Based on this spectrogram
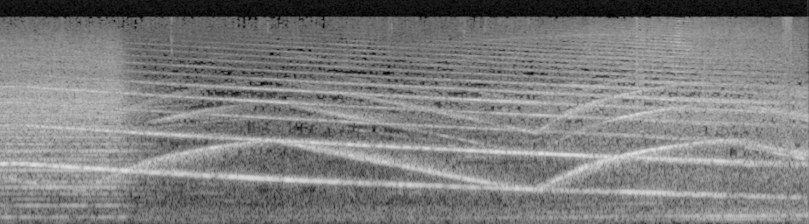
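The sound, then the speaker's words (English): A fire engine siren wails loudly outside, its pitch sweeping up and down in overlapping tones over a low engine rumble, sustained throughout as the truck goes by. “One more siren, folks.”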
